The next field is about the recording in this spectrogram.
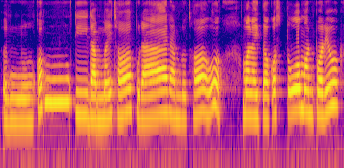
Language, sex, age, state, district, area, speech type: Nepali, female, 30-45, West Bengal, Kalimpong, rural, spontaneous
